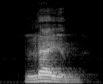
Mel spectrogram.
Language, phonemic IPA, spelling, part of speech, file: Dutch, /ˈlɛijə(n)/, leien, noun / adjective, Nl-leien.ogg
- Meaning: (adjective) slaten; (noun) plural of lei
